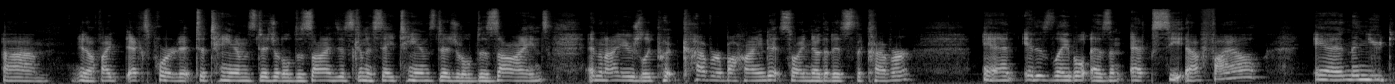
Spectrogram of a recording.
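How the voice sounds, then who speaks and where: A woman with a plain, everyday voice talks at a moderate pace in a fairly low pitch, with fairly even intonation and very even loudness. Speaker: graphic design tutorial maker. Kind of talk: screen-recorded software tutorial. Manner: casual, filler-heavy.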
